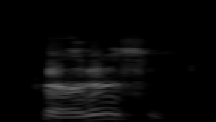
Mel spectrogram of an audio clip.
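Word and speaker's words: Pelosi: این خانم پلوزی یا پلوزی چجور تلفظ میکنن؟ – پلوسی.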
